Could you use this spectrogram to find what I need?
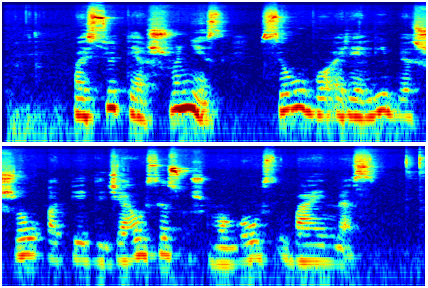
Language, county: Lithuanian, Šiauliai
